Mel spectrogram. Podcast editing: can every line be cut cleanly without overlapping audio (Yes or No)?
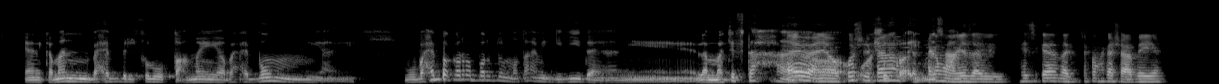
No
